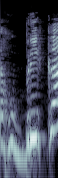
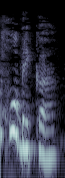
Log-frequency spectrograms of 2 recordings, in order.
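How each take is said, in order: First: "rubrica" stressed ru-BRI-ca; correct stress. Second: "rúbrica" stressed RÚ-bri-ca; wrong stress. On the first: Teacher giving the correct form, stress on BRI. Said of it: "O certo é". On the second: Teacher warning against an error, stress on RÚ. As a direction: hit RÚ in "rúbrica". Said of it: "e não". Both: Shown as a demonstration.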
